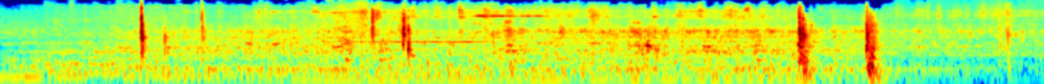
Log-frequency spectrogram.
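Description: An SUV's door being worked as someone climbs out: a few clicks and knocks, then two louder knocks close together near the end, over a steady low rumble.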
